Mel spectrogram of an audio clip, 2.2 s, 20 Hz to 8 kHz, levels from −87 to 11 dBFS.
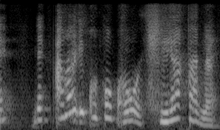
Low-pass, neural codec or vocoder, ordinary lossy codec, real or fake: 7.2 kHz; codec, 16 kHz, 1 kbps, FreqCodec, smaller model; AAC, 48 kbps; fake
